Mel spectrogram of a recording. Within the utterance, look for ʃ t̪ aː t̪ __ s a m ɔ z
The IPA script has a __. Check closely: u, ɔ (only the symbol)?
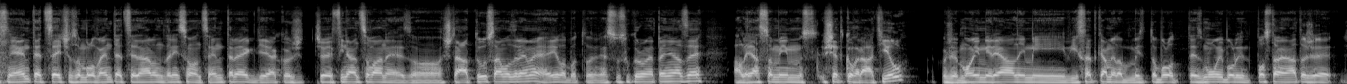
u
